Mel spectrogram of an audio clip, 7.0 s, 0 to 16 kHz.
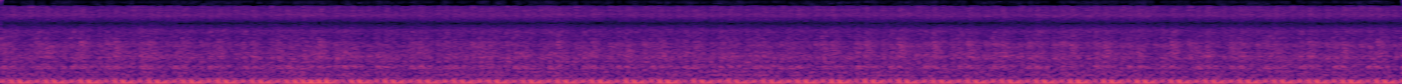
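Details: Cold start of a Toyota 2L-T diesel after piston rings were replaced without a top overhaul: low, lumpy idle with an uneven beat near three per second. One cylinder misfiring from a bad injector, with possible cylinder head issues.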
